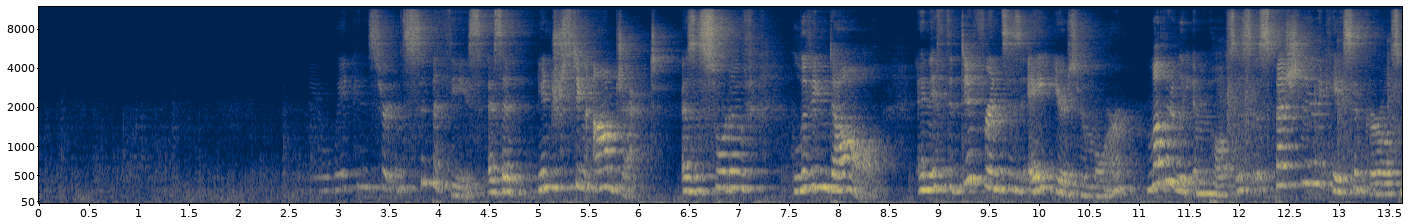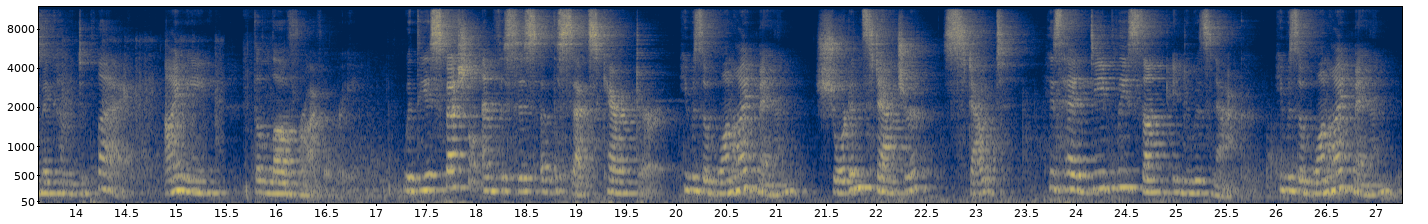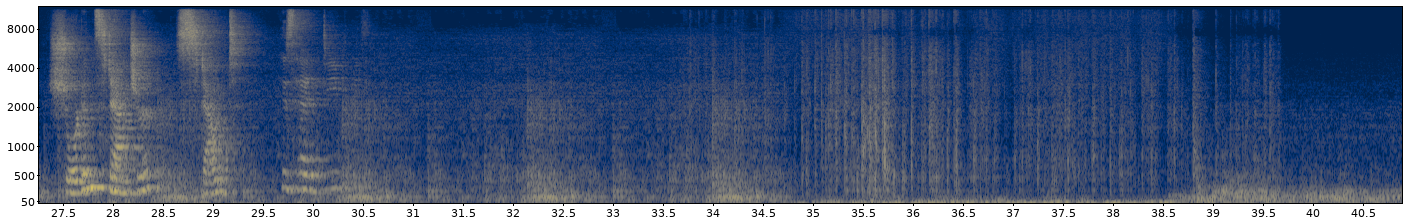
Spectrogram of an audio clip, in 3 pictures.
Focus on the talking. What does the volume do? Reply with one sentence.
The volume of the talking stays about the same.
